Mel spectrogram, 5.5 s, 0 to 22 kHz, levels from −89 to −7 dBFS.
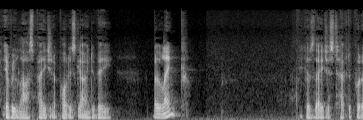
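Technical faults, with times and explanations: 1.57–3.09 s, one channel drops out: the likely cause is one side of a stereo feed going silent while the other keeps running, so the folded-down mono signal loses half its contribution. The level falls abruptly by about 6 dB at 1.57 s, quieter but otherwise unchanged. At 3.09 s the full level snaps back, giving a sudden step up rather than a smooth recovery.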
